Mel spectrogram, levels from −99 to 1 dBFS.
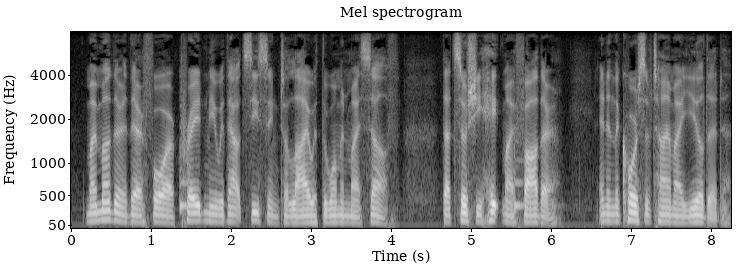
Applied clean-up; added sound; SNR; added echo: none; Bowed string instrument; 16 dB; none.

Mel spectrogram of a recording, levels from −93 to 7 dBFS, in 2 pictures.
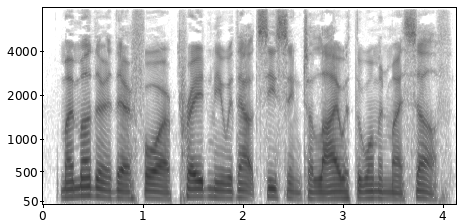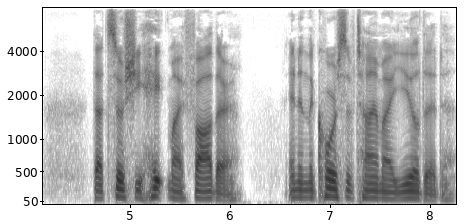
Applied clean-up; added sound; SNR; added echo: neural mask model Resemble Enhance denoiser.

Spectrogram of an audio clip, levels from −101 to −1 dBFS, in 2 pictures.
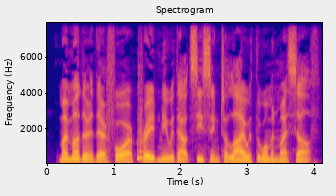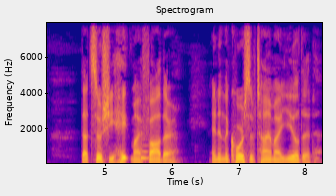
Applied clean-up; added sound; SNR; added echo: classical method log-MMSE.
